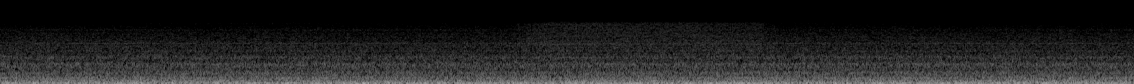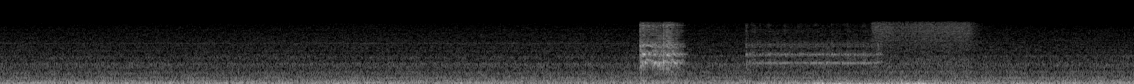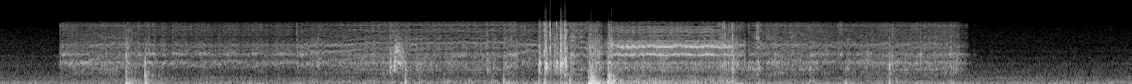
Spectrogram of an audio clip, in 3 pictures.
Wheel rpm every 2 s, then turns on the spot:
0, 0, 0, 0, 0, 0, 0, 0, 10, 30, 10, 40, 170, 200, 170, 180, 40.
18-20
